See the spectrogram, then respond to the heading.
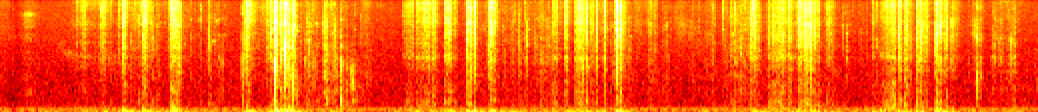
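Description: A small metal knife scrapes and cuts into a solid white, palm-sized block of plain gym chalk (magnesium carbonate), gripped by fingertips with painted nails over a bowl of crushed chalk, and the chalk crumbles off. Dry, bright rasping scrapes and gritty crumbling come in irregular bursts over a steady low hum.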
